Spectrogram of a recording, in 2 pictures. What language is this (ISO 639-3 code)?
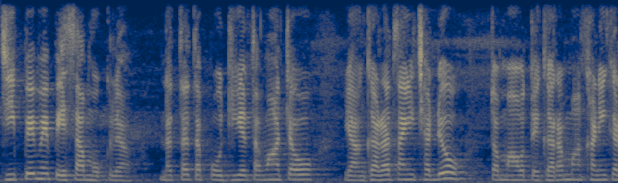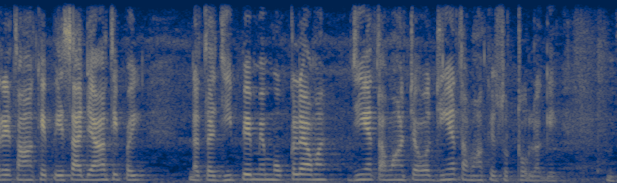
snd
